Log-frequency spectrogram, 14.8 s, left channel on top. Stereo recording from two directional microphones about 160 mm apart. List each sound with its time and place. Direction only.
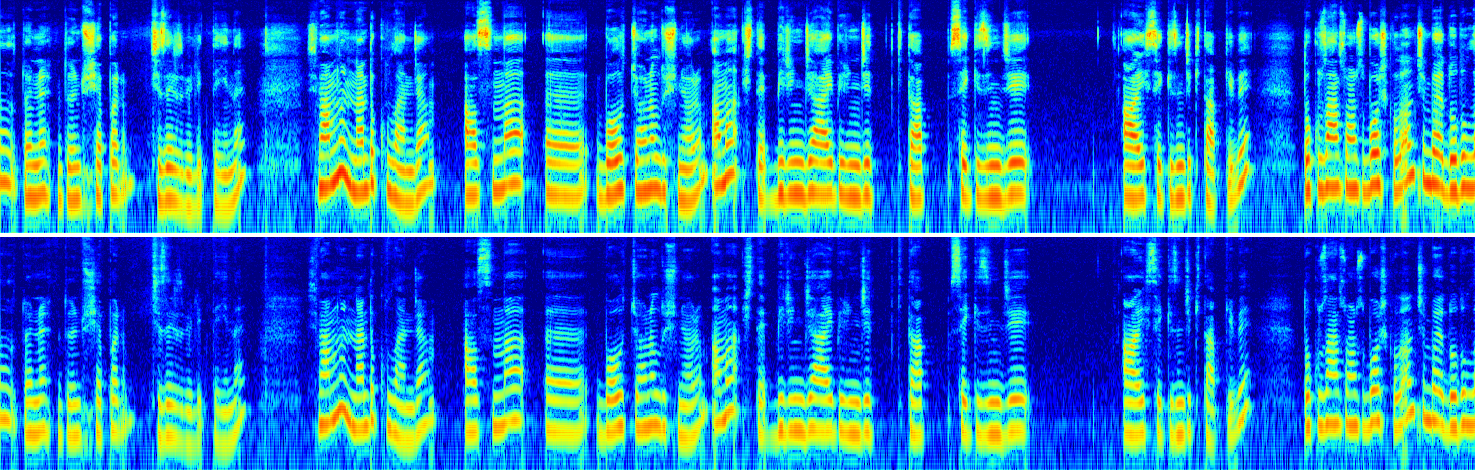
0.0 s a woman's voice: 20° left (ahead or behind)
